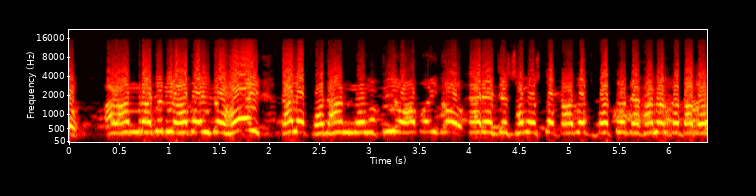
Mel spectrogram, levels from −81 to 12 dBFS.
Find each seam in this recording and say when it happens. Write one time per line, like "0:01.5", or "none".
0:04.0

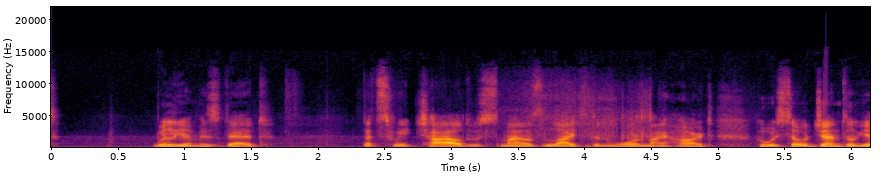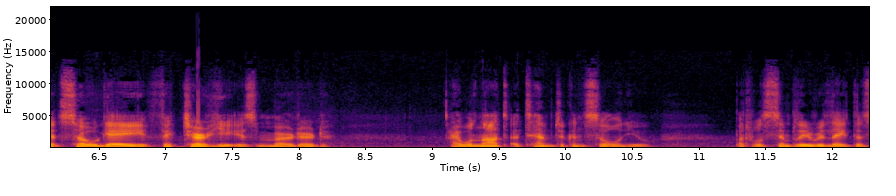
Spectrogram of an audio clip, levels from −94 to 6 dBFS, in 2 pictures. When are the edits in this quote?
0:01.7

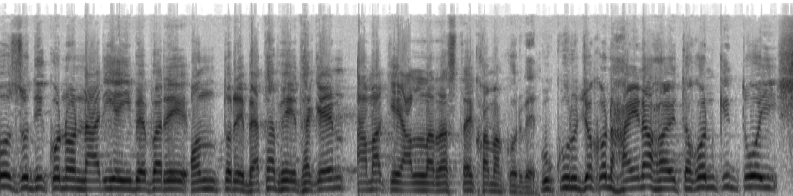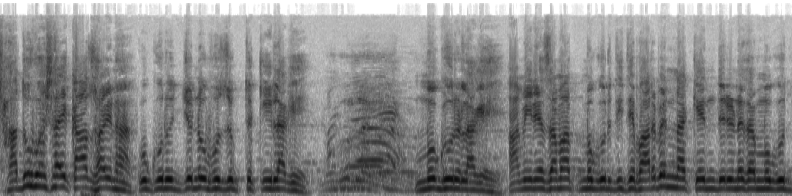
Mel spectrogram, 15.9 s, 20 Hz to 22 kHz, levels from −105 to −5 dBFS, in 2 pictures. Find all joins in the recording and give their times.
0:05.4

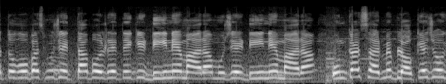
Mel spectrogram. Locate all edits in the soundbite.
0:03.2

